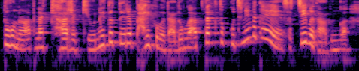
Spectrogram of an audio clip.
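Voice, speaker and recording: A woman's voice: on the high side, sing-song, quick pace, vocal fry, dark tone, full character voice. A woman voicing a protective young man who scolds his bedridden best friend, reading a fan story aloud in a bossy tone. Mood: scolding.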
